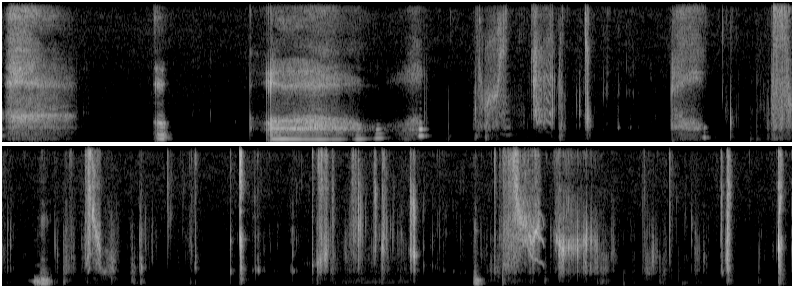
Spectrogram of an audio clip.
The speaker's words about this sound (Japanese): なんか絶妙に柔らか。噛めば噛むほど味が染み出てくる。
